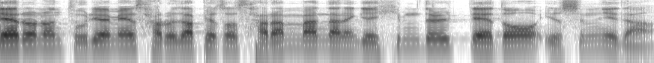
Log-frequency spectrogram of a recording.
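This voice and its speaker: This is a man with an ordinary speaking voice and a fairly high pitch. He talks at a moderate pace on a very clean recording with a silent background. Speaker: pastor. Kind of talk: sermon. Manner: formal.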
